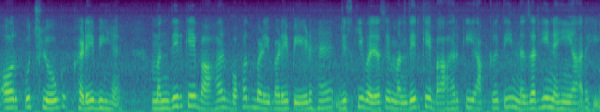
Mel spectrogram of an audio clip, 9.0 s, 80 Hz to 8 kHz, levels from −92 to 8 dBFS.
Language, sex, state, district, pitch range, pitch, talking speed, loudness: Hindi, female, Bihar, Jahanabad, 180-215 Hz, 200 Hz, 180 wpm, -17 LUFS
